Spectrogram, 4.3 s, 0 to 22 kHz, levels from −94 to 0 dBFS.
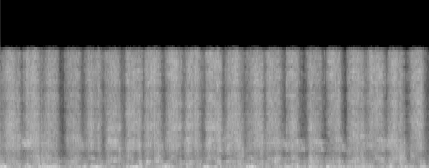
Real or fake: fake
